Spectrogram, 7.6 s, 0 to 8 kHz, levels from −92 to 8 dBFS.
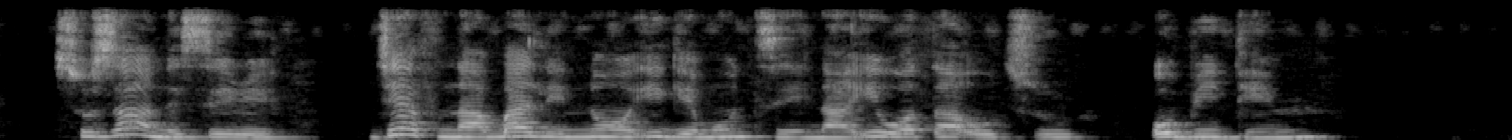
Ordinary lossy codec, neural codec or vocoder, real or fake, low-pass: none; none; real; 7.2 kHz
